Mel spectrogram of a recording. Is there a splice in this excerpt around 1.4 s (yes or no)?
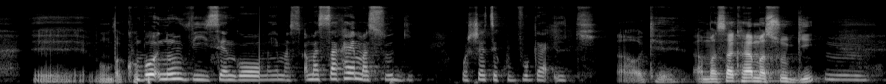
yes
